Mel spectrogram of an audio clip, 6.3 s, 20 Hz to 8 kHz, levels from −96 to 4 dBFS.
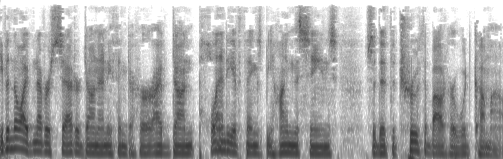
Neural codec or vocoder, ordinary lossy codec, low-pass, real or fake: none; MP3, 32 kbps; 7.2 kHz; real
